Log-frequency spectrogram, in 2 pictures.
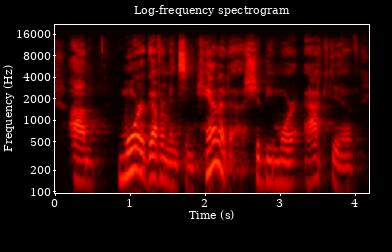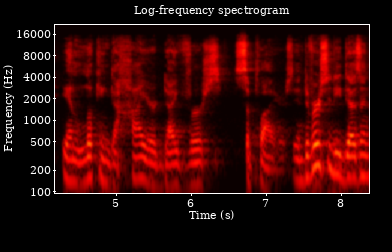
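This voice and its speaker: The speaker talks with a Chicago accent and ordinary pitch variation. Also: man. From US Midwest, Chicago. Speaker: tech company executive, conference panelist. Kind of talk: conference panel presentation.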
